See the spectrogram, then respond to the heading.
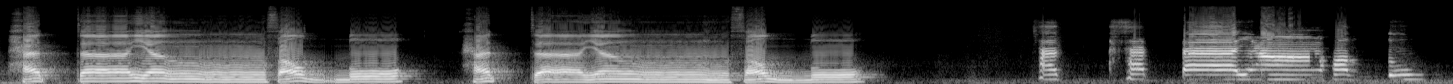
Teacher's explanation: dhad sifatnya isti'la, tebal, dan namun dia mengalir, sifatnya mengalir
